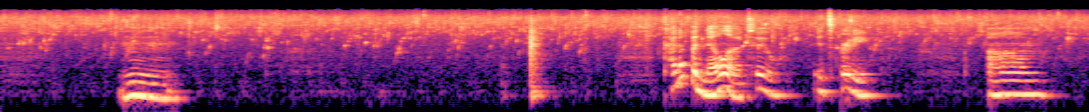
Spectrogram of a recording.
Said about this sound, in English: And it'll just make the water soft, and it fizzes all around, and it kind of scoots about the tub.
